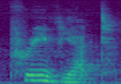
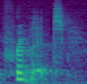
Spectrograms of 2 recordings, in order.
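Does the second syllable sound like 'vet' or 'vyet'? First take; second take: vyet; vet. First: The second syllable has a 'y' glide, 'vyet'. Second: The second syllable is a plain 'vet'. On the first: The speaker calls it right. "But in their pronunciation, you say privyet" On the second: The speaker calls it wrong. "if we pronounced it the way we pronounce our alphabet"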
